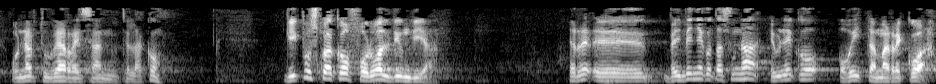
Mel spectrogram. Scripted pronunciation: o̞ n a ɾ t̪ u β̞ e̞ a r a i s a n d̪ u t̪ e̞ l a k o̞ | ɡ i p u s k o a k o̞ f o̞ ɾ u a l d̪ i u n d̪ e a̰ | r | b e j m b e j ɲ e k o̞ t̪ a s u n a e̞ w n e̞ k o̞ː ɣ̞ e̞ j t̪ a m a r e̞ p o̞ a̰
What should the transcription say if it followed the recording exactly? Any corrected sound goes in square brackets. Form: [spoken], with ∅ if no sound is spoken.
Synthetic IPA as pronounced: o̞ n a ɾ t̪ u β̞ e̞ a r a i s a n d̪ u t̪ e̞ l a k o̞ | ɡ i p u s k o a k o̞ f o̞ ɾ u a l d̪ i u n d̪ [i] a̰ | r | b e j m b e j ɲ e k o̞ t̪ a s u n a e̞ w n e̞ k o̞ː ɣ̞ e̞ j t̪ a m a r e̞ [k] o̞ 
